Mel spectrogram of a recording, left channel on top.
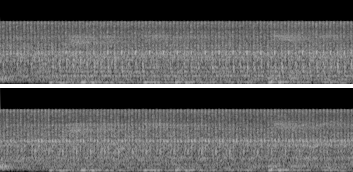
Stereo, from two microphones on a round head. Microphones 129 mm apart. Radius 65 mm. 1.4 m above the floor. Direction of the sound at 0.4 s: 10° left (ahead or behind).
